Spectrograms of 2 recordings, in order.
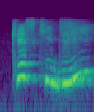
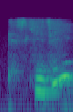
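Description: First: Higher-pitched, voiced query; puzzled question. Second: Very soft, puzzled whisper; whispered question. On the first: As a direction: ask aloud, baffled. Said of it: "demanda Camo". (question perplexe à voix haute) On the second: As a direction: whisper it to a classmate. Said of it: "chuchota Lantier". (question chuchotée) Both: A narrator's reading.

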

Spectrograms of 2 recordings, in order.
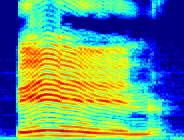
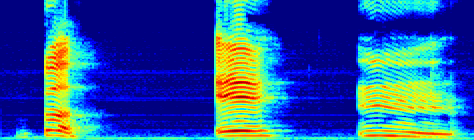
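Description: First: Said in the usual way. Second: "B-I-N" as buh, short i, nnn; sounded out. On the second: Shown as a demonstration. Teacher leading children to tap along, sounded out. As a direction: break "B-I-N" into separate sounds with pauses. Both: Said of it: "Tap it with me".

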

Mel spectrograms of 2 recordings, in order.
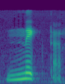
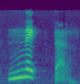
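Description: First: Said in the usual way. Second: "Néctar" with NÉC punched loud, then falling; emphatic teacher's "NÉÉC-tar"; stress on NÉC. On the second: Shown as a demonstration. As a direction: lean hard on the first syllable of "Néctar". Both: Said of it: "está fácil de detectar la clase de acento".

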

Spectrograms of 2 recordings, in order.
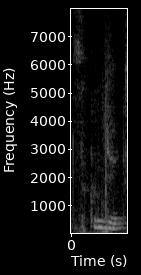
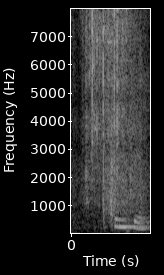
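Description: First: Much softer, barely voiced; whispered reassurance to self. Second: Said in the usual way. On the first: Real, not acted. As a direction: whisper it to yourself. Whispered repeat.

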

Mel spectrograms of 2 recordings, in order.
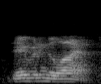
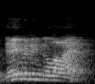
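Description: First: Said in the usual way. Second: Announced. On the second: Shown as a demonstration.

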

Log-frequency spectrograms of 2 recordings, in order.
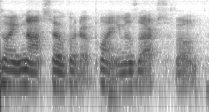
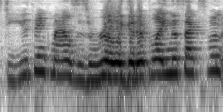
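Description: First: Much softer, lower, deflated; droopy doubtful. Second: Fast, louder, keen question; upbeat and bright. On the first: Asking the children if Miles plays badly, low and deflated. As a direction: let "not so good" sag down glumly. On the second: Asking the children whether Miles plays well, fast and eager. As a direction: sell "really good" with quick enthusiasm. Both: Shown as a demonstration. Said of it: "Show me with your face".

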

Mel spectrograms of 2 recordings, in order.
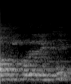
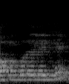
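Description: Both takes have the same delivery.

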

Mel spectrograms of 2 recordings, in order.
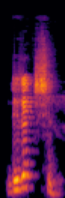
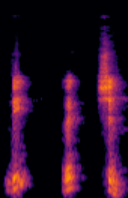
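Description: First: Said in the usual way. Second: "direction" very slowly as di, rec, tion; long gaps between the syllables of "direction". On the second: Shown as a demonstration. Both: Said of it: "split the word".

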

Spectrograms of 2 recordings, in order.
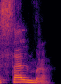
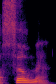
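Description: First: Said in the usual way. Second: "Selma" with dark American vowel and l; anglicized pronunciation. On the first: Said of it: "Se dice Salma". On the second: Shown as a demonstration. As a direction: say "Selma" as an English name. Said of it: "no Selma".

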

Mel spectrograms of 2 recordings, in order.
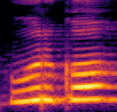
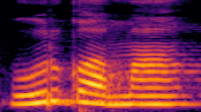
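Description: First: Higher and louder insistent ఊరుకో; urgent hush. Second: Calm it down, father to grieving wife; gentle soothing. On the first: Father pressing the sobbing woman to stop, urgent. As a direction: push ఊరుకో out high and loud to stop her. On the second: Father quieting the crying young wife, gently. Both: A narrator's reading. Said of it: "గొంతు స్వాధీనంలోకి తెచ్చుకొని".

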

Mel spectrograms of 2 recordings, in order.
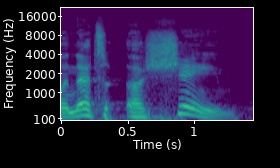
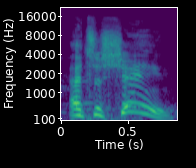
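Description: First: Slow, soft, sorrowful drop; hushed and slow, shaking the head; quiet lament. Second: Said in the usual way. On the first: Real, not acted. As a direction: let it sink in sadly. Lamenting the country changing.

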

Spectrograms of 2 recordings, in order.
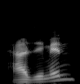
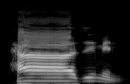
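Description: First: Said in the usual way. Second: "حازم" very slowly as "haaaa-zimin"; tanween kasra. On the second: Shown as a demonstration. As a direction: stretch the long a in "حازم" and end on "-min". («حازم» ببطء مع مد الألف وتنوين الكسر) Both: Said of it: "الميم تنوين".

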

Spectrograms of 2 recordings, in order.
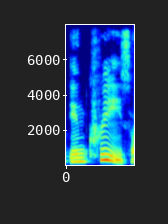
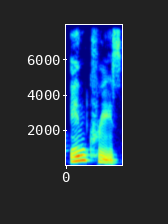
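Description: First: InCREASE, second syllable stressed as a verb. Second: INcrease, first syllable stressed as a noun. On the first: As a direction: keep in- light, hit CREASE in "increase". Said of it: "뒤에 강세가 와서". ("increase"의 뒤 음절 crease에 강세) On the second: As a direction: hit IN in "increase", keep -crease lighter. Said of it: "앞에 강세가 와서". ("increase"의 앞 음절 in에 강세) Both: Shown as a demonstration.

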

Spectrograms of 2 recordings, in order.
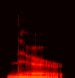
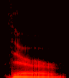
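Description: The two takes are said the same way.

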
